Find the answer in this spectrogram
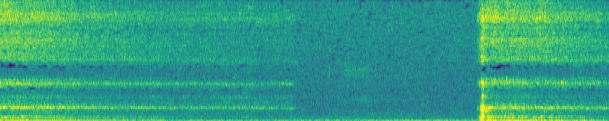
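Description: A person snoring. A snore already under way dies away within about a second and a half, and another begins abruptly about five seconds in.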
